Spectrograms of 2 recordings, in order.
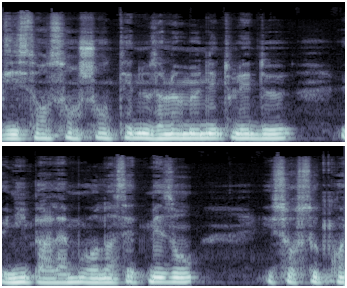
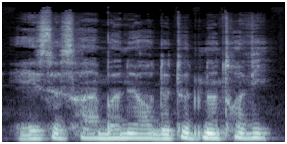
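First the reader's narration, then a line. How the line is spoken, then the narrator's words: Murmur. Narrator (French): murmura-t-elle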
